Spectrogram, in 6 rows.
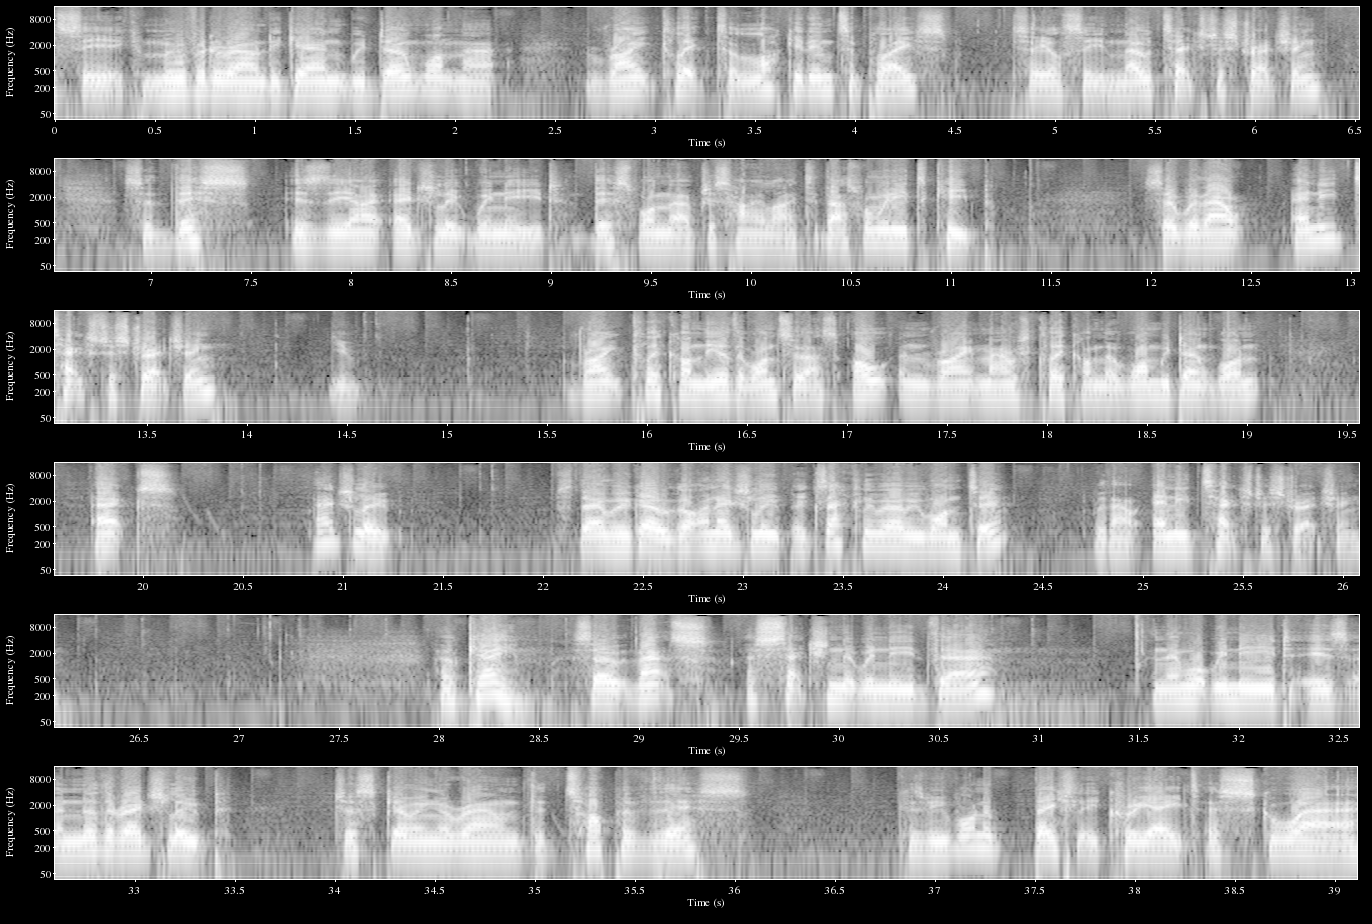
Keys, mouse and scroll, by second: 8.5 alt+right click, 14.5 alt+right click, 19.2 x, 21.6 right click, 22.0 right click, 26.2 shift+middle click, 26.9 middle click, 27.5 shift+middle click, 27.9 middle click, 30.7 shift+middle click, 31.8 shift+middle click.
